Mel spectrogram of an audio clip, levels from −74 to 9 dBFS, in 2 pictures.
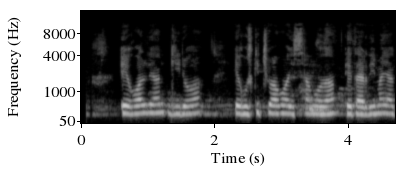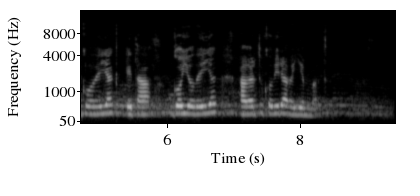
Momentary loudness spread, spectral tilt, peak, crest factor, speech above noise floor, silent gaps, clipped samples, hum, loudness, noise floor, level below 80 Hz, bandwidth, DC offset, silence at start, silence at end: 14 LU; -5 dB/octave; -4 dBFS; 18 dB; 31 dB; none; under 0.1%; none; -21 LUFS; -53 dBFS; -76 dBFS; 11 kHz; under 0.1%; 0.1 s; 1.05 s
